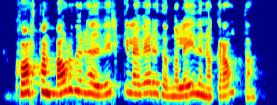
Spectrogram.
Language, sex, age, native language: Icelandic, female, 30-39, Icelandic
